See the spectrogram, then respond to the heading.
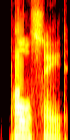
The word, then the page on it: pulsate: American English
